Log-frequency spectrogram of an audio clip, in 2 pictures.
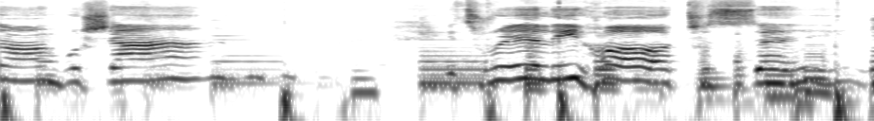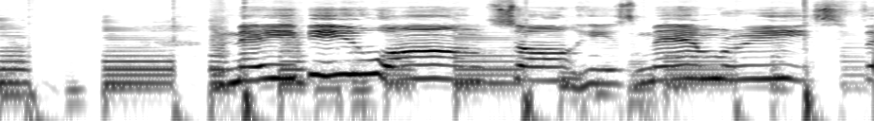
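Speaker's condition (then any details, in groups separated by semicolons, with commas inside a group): No condition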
